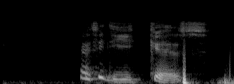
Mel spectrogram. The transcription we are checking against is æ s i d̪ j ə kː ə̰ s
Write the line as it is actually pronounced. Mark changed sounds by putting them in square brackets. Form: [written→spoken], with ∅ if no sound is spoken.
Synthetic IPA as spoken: æ [s→θ] i d̪ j ə kː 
